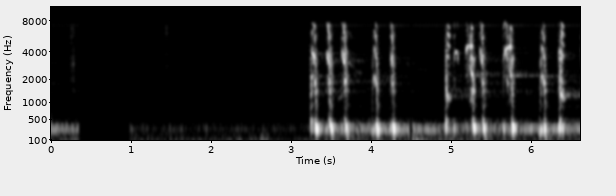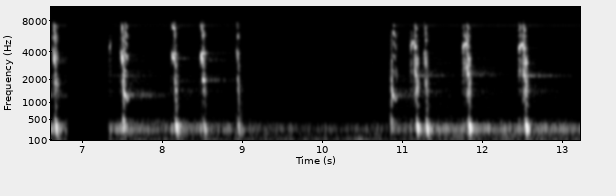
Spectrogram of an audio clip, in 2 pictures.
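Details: Peregrine falcons at the nest during feeding in Orange, Australia. Loud, harsh, grating begging notes come in rapid bursts, several strings of short calls separated by brief pauses, over a steady low hum.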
